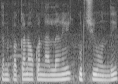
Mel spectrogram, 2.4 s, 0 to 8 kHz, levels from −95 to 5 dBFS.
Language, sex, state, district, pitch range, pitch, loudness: Telugu, female, Telangana, Mahabubabad, 175-185 Hz, 175 Hz, -14 LUFS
